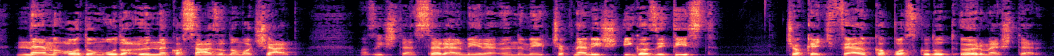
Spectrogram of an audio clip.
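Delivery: loud, indignant dressing-down; angry refusal. Acted. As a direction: berate an upstart subordinate before the company. Captain berates Sharp publicly. (felháborodott, hangos kioktatás)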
